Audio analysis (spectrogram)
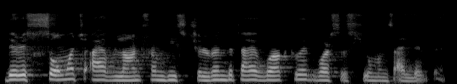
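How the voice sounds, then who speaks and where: A woman's voice: medium pitch, steady tone, fairly quick, low-quality recording. A woman in her forties from Pakistan, a longtime teacher, talking earnestly and reflectively as a guest in an interview, often repeating a word as she starts. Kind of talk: casual interview talk.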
